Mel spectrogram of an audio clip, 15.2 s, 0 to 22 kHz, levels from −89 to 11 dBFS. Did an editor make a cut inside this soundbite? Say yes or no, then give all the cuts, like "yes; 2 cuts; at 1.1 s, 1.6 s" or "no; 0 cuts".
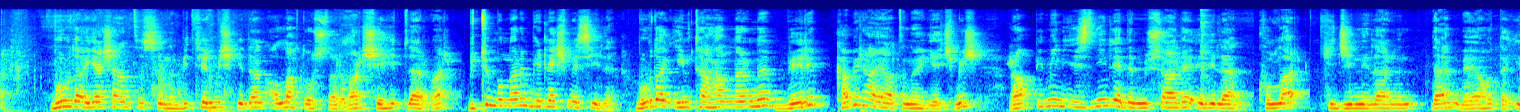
yes; 1 cut; at 4.6 s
